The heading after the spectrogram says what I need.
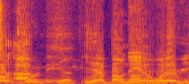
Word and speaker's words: Bonilla: Bobby Bonoli, or is that, I can't remember how you say it. Bonilla.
